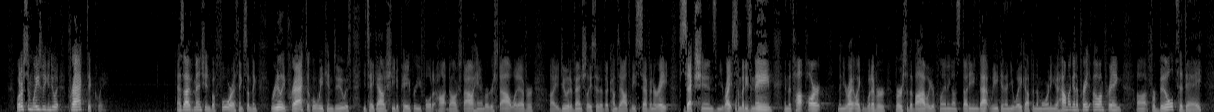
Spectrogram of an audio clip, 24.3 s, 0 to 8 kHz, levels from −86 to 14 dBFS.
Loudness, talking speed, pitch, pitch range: -32 LUFS, 250 wpm, 150 Hz, 140-165 Hz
